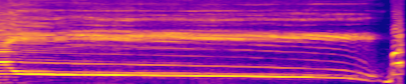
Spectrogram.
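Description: A man's voice holding one long shouted call for nearly four seconds, its pitch sinking slowly and then falling away just before the end.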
